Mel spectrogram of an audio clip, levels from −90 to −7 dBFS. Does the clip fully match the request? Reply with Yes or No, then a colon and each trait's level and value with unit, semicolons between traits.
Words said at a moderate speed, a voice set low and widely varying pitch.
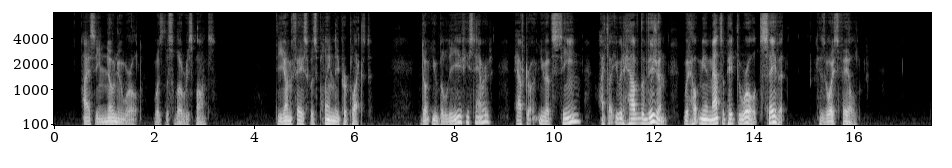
Yes: average, 145 wpm; low, 100 Hz; wide, 6.5 semitones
